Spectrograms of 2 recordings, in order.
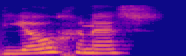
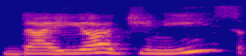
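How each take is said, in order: First: The name is pronounced the Dutch way. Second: The name is pronounced the English way. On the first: "In Dutch, we say" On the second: "I hope I say it right"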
